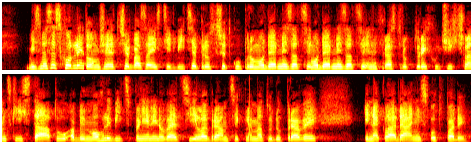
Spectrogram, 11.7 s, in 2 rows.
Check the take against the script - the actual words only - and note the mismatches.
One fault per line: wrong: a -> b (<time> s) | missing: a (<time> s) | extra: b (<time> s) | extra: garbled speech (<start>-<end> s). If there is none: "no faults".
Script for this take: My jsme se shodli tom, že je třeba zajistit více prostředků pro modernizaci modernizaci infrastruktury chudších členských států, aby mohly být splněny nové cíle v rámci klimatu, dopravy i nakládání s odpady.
no faults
